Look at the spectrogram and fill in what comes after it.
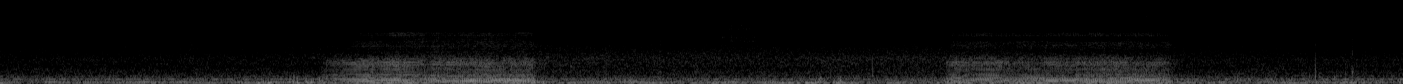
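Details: Sleeping puppy with two slow, fluttering snores about six seconds apart in a quiet room, roughly ten breaths a minute: snoring.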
